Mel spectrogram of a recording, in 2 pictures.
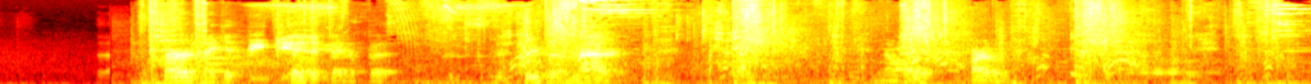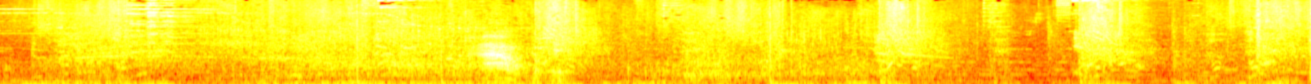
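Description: Punches and kicks thud and crack in quick bursts.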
